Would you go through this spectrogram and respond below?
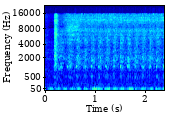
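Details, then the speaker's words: VW Golf 1.0 petrol, engine code DLAA, with low fuel pressure faults stored; starter cranks at an even six pulses a second without firing, crank no-start because the low-pressure fuel supply to the high-pressure pump delivers no fuel. "Can hear it there. So, crank non-start confirmed."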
